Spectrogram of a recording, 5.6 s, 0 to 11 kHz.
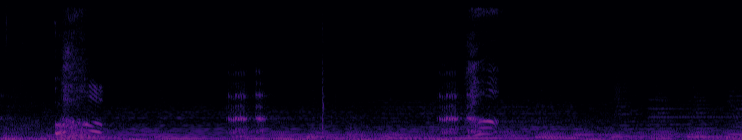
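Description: Frog croaking in the 2001 PC game Harry Potter and the Sorcerer's Stone, several raspy croaks at moderate volume over steady background game music, no talking.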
